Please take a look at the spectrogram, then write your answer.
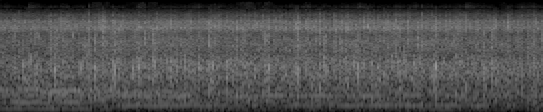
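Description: A studio audience on a televised quiz show claps steadily, a dense, even wash of applause that holds throughout without pause.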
